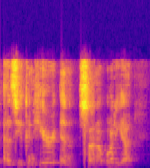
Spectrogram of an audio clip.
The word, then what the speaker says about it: zanahoria: And as you can hear in zanahoria, the letter Z is not pronounced like a Z in Spanish. Spanish doesn't have the Z sound. So in Spanish, a written Z is pronounced like an S if you live in Latin America, including the United States.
